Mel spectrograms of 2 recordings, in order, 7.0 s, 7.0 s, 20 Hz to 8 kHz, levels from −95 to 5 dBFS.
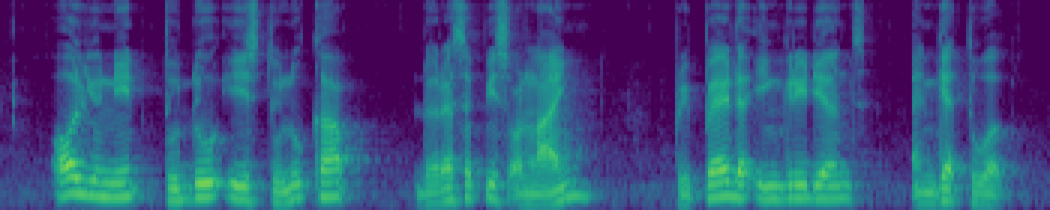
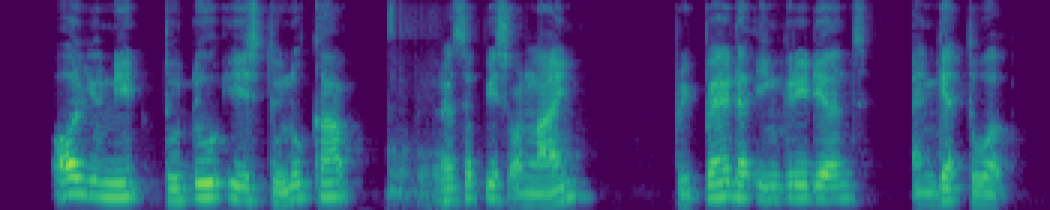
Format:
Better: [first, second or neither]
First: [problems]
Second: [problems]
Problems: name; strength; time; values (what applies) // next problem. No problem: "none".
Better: first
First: none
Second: noise reduction (neural mask model DeepFilterNet 3)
